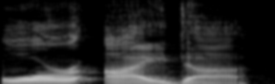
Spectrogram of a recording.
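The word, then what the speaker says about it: Ore-Ida: Hey, West Downer, it's pronounced Or-ida.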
